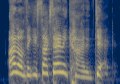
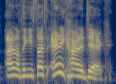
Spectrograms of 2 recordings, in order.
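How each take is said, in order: First: Much higher, theatrical camp voice; roasting impression of a camp drunk friend; over-the-top camp impression. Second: High, louder camp retort; a mildly camp indignant comeback. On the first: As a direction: ham up the drunk friend's retort. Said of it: "roasting him with that impression". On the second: Retold or imitated. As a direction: toss it off with theatrical flair.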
